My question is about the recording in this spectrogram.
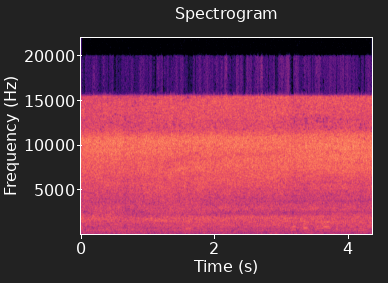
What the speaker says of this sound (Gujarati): આ જો કેટલું પાણી પડે છે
